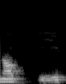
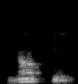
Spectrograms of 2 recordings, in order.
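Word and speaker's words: 높이: yang terakhir di sini ini bukan nopi tapi nopi.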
